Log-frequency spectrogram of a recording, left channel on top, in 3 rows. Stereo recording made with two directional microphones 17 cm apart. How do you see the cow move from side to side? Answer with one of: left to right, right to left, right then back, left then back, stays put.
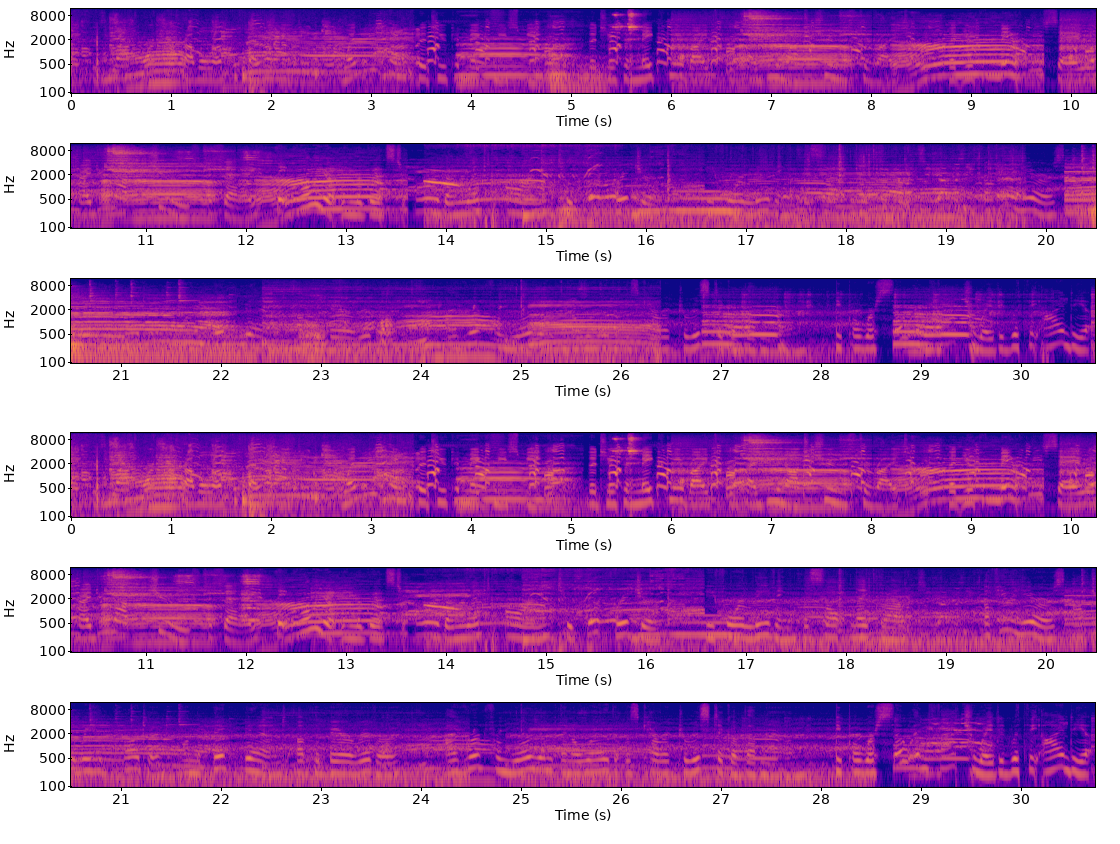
right to left.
